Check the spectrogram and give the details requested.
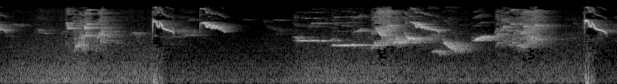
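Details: Female buxtoni white-eye, used to coax a male into singing, recorded 3 August 2021: high chirps mixed with a busier twittering run of varied thin notes.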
